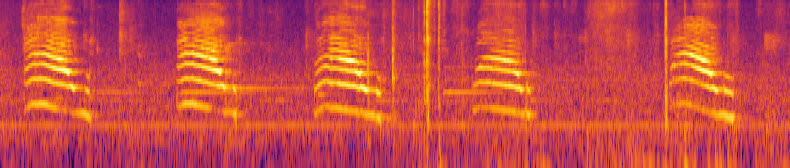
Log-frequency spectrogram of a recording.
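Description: Domestic cat shut in a pet carrier meowing five times, a call about every second and a half, each meow rising then falling in pitch: a cat's complaining in the carrier.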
